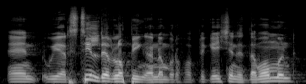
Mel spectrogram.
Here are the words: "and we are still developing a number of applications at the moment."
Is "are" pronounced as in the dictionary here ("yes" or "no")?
yes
